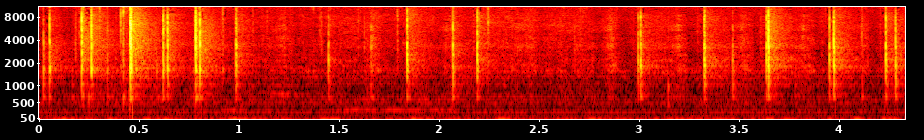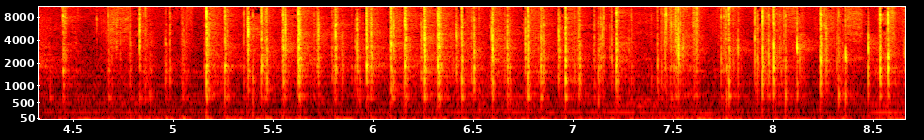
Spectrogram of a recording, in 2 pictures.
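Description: Rapid fingertip and nail tapping on the hollow shell of a black plastic gamepad with a lit light bar, held close to the mic. The sharp, bright clicks come sparse and irregular at first, then speed into a dense, fast run over a faint low hum.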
